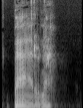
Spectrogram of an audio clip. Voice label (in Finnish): "Päärynä" "Pear"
